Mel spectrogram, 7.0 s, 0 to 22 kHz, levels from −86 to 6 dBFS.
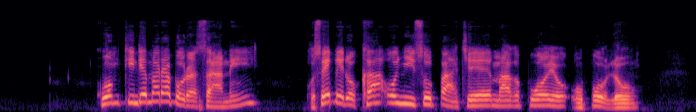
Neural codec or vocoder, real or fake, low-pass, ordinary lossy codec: codec, 24 kHz, 3 kbps, HILCodec; fake; none; none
